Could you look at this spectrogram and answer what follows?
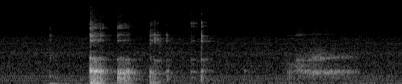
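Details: A girl burping and hiccuping uncontrollably: a quick run of several low, throaty burps, then a softer drawn-out burp, repeated belching.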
